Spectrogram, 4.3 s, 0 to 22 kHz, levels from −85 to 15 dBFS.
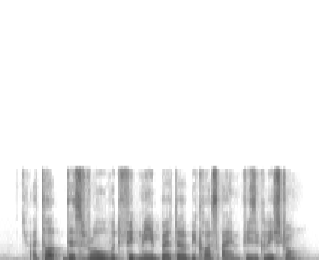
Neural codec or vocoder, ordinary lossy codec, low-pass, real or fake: codec, 16 kHz, 2 kbps, FunCodec, trained on Chinese and English, 25 frames a second; none; none; fake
